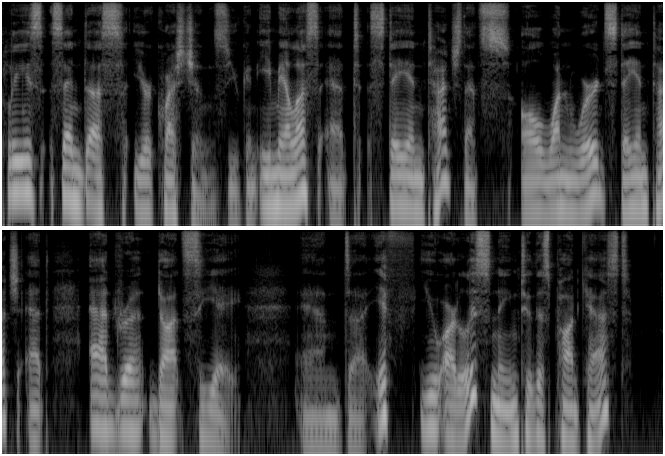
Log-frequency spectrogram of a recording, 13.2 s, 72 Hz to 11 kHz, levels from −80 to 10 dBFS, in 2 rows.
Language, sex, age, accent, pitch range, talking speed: English, male, 50-69, American, 95-125 Hz, 125 wpm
